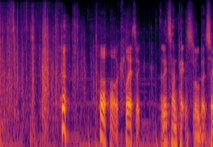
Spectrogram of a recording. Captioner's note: laughs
